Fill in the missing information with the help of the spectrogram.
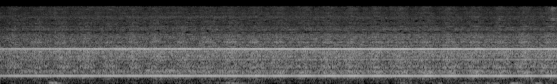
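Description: Heat gun blowing steadily, a constant rush of air with a steady hum and a high whine, drying a fresh layer of shimmer ink spray on a tumbler.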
